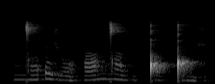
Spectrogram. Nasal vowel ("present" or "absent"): present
